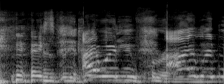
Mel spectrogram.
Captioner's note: laughing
